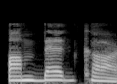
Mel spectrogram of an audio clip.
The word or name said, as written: ambedkar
